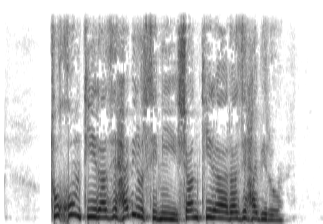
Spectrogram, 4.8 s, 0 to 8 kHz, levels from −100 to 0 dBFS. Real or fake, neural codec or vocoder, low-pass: real; none; 7.2 kHz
